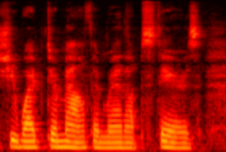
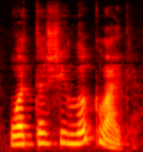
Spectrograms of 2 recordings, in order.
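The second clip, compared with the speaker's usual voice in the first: worried mother; 10 semitones higher, 7 dB louder than usual. Acted. Mother questioning.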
